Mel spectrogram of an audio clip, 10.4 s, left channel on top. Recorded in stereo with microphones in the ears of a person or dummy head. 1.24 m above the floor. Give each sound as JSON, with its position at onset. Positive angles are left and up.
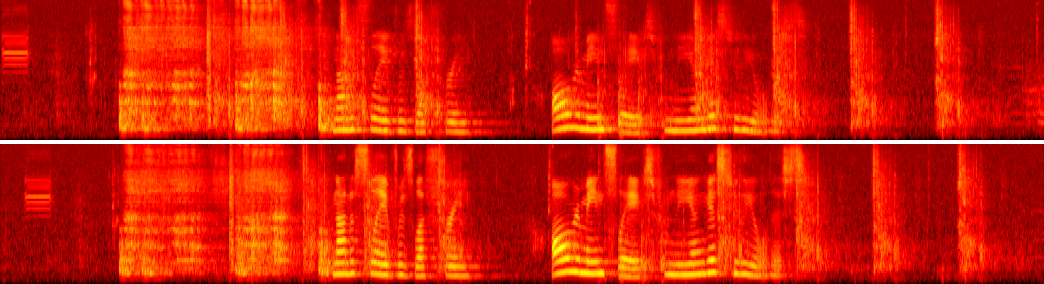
{"t": 1.2, "sound": "writing", "side_deg": 35, "distance_m": 8.0}
{"t": 3.3, "sound": "a woman speaking", "side_deg": -45, "distance_m": 0.5}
